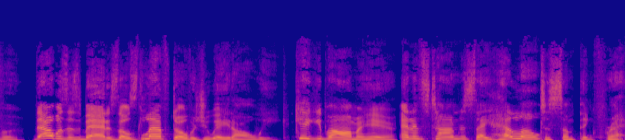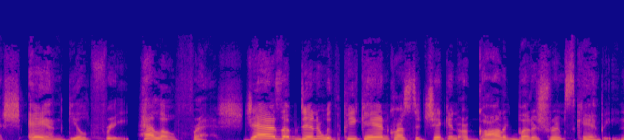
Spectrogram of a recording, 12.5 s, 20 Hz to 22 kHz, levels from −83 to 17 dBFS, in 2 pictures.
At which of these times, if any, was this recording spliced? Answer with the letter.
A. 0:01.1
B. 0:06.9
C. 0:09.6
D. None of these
D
